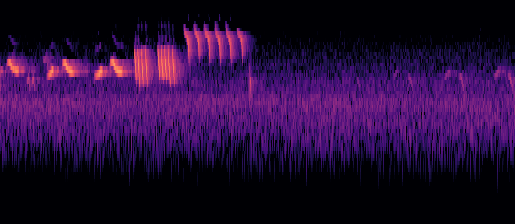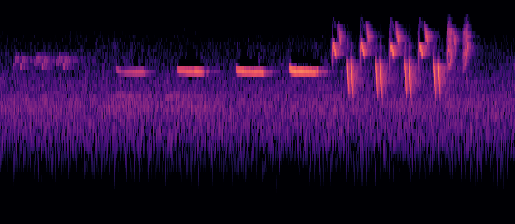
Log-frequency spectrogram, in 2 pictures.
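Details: Nightingale singing: a run of sharp repeated notes and a burst of buzzy clicks, a pause, then a string of soft level whistles ending in rapid, steeply falling notes.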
